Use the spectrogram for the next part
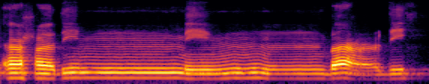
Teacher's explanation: തൻവീനിനെ പൂർണ്ണമായും മീമിലേക്ക് ലയിപ്പിച്ച് മണിക്കണം. മിൻ ബഅദി സാക്കിന നൂൻ ഇഖ്ലാബ് ചെയ്ത് സാക്കിന മീമിന്റെ ശബ്ദം നൽകി മാറ്റി മണിച്ചുകൊണ്ട് ഓതുകയും വേണം.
